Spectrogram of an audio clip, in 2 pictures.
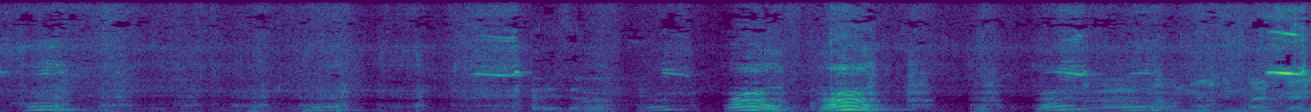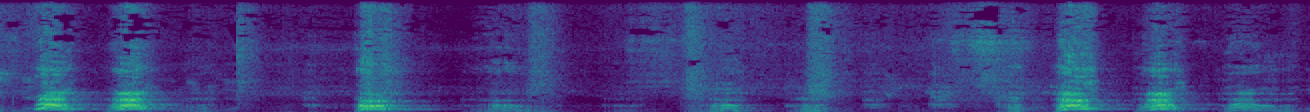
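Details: Bhote Kukur, the Tibetan Mastiff, sounding off angrily: scattered deep barks building into loud clustered volleys, with gaps and softer grumbling sounds between bouts.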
